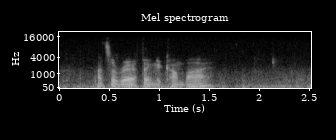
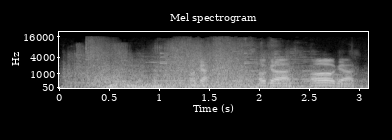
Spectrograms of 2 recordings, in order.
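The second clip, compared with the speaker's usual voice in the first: rising panicked oh god; fearful gasped oh god; panicking gamer; 5 semitones higher, 5 dB louder, much slower than usual. Real, not acted. Hiding from monster, panicking.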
